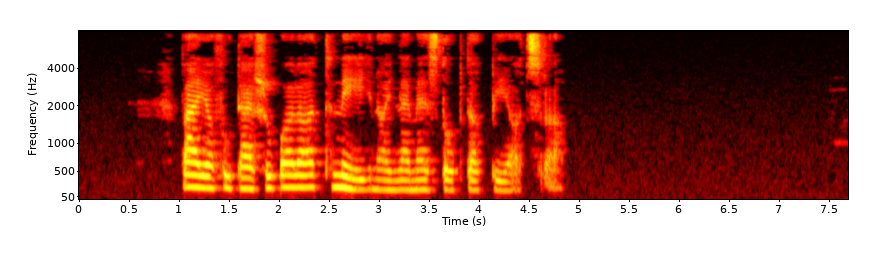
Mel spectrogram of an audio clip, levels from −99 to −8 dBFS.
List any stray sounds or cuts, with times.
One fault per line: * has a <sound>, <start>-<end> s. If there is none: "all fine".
all fine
